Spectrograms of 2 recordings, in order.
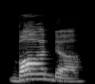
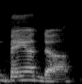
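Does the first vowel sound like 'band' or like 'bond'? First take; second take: bond; band. First: The first vowel sounds like in 'bond'. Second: The first vowel sounds like in 'band'. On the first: The speaker calls it right. "He changed the pronunciation of his last name" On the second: The speaker calls it wrong. "I thought it was Anthony Banda. I didn't realize I was pronouncing it wrong"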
